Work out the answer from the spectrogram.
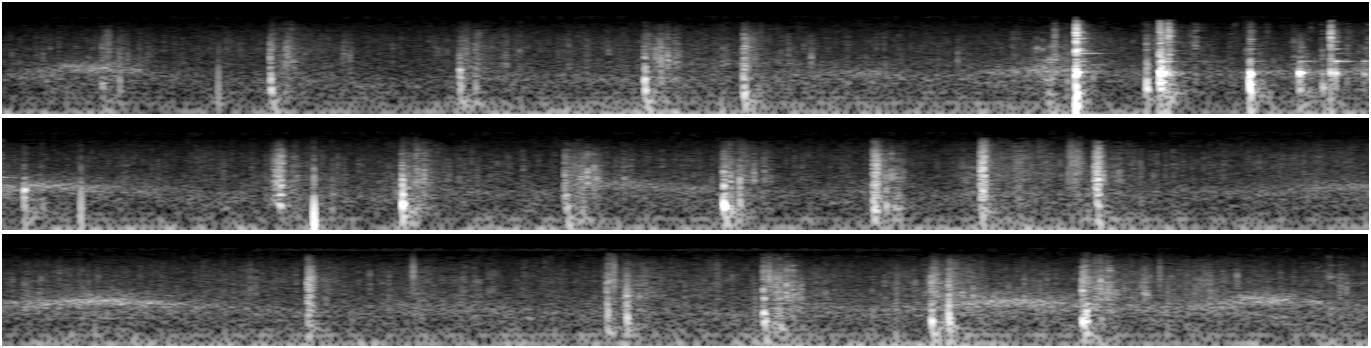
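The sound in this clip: Footsteps of a man walking back and forth inside a house, heard as faint, irregular taps with short bursts of quicker steps. Quiet stretches separate them, and no voices are present.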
